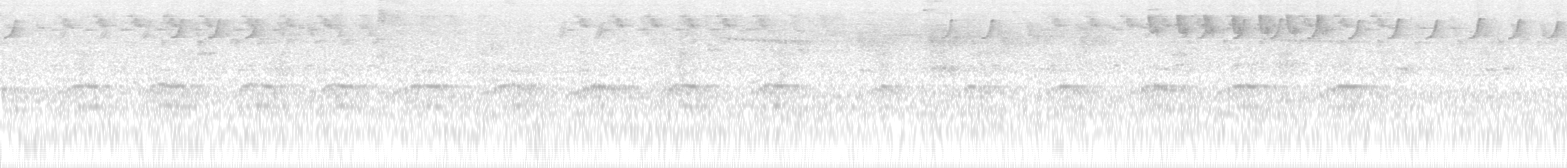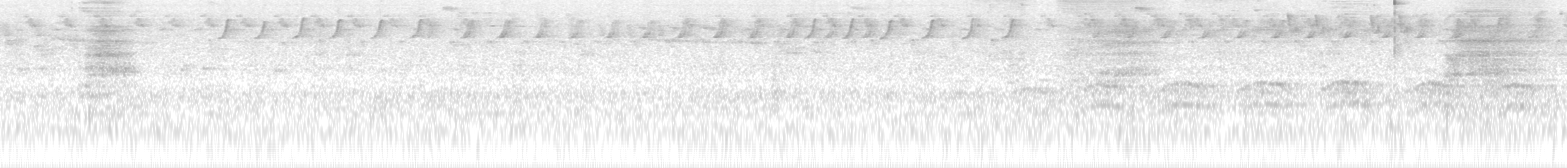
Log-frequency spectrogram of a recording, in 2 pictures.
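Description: Faint bird calls: long runs of quick high chirps, with a lower note repeated about twice a second through the first half and again near the end.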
